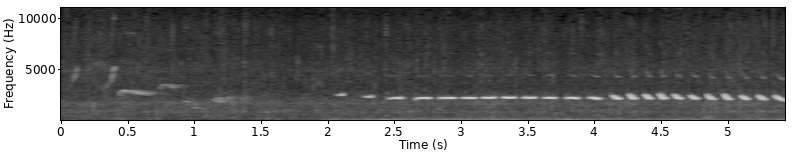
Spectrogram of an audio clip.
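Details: White-rumped shama contest song in the 'kéo thuốc lào' style: after a faint start, an even series of short clear whistles on one pitch speeds up into a fast run of slurred notes.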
